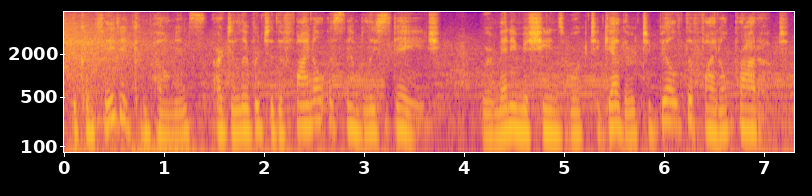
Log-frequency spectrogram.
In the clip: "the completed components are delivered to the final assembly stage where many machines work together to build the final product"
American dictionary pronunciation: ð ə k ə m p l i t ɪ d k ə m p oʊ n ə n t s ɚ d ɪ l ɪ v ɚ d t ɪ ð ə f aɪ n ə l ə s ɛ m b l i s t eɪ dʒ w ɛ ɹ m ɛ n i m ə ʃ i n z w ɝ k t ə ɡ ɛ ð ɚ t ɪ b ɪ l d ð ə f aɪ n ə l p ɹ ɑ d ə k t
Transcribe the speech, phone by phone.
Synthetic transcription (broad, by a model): ð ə k ə m p l i t ɪ d k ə m p oʊ n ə n t s ɚ d ɪ l ɪ v ɚ d t ɪ ð ə f aɪ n l ə s ɛ m b l i s t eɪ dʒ w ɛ ɹ m ɛ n i m ə ʃ i n z w ɝ k t ə ɡ ɛ ð ɚ t ɪ b ɪ l d ð ə f aɪ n l p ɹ ɑ d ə k t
